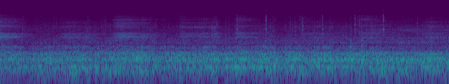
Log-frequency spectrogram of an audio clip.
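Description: Steady low rumble of riding a bicycle along a road: wind and road noise on the microphone.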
